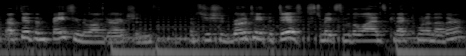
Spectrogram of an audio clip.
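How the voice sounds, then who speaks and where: Fast-talking woman reading and joking. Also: medium pitch, background noise. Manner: quick, joking, blunt. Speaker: streamer reading a story aloud. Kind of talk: casual chat and narration.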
